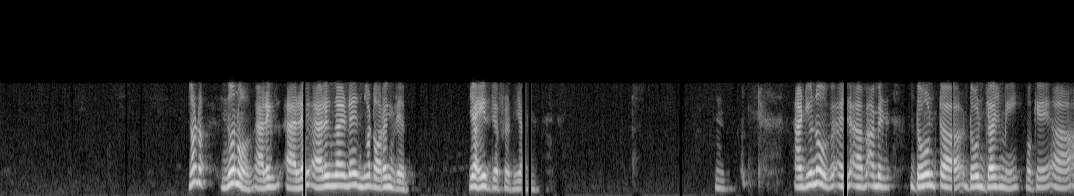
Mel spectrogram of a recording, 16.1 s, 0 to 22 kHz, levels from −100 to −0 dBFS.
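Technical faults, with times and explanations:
1.88–1.91 s, 4.54–4.59 s, 7.83–7.97 s, 10.19–10.24 s, 12.65–12.71 s and 14.28–14.31 s: packet loss filled with silence. The speech drops out abruptly, and each gap has hard edges. The gaps last 30, 50, 110, 50, 60 and 30 ms. These are steps of 10 ms, which fits 10 ms packets. At 7.83 s the loss is scattered over 140 ms, and the longest hole is 60 ms. The gap at 12.65 s falls between "and you know" and "um i". The receiver played silence for the missing audio.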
